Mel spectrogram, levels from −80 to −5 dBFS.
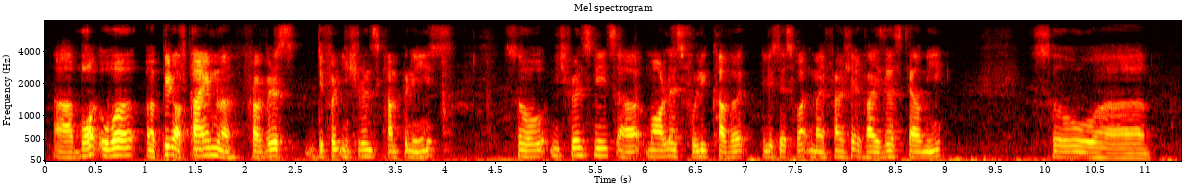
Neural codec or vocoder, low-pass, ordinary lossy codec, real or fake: vocoder, 44.1 kHz, 128 mel bands, Pupu-Vocoder; 7.2 kHz; AAC, 32 kbps; fake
